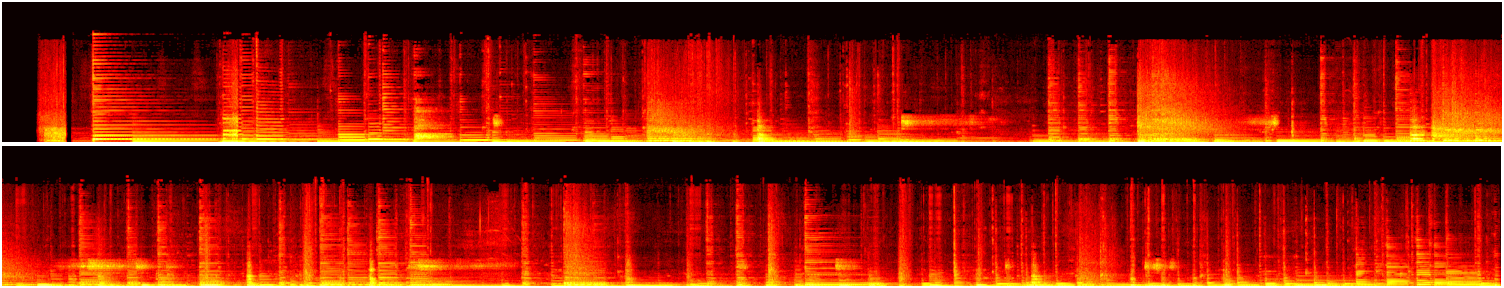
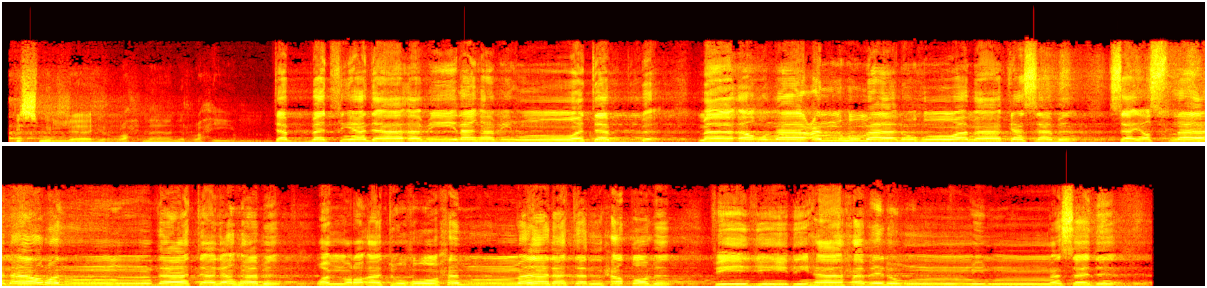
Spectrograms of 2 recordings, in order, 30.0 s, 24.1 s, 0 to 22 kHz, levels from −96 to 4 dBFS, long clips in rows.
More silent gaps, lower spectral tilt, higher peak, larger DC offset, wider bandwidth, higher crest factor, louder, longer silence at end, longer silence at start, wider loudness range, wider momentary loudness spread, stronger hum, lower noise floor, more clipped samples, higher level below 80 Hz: neither; first, -6 dB/octave vs -0.5 dB/octave; about the same, 0 dBFS vs 0 dBFS; neither; about the same, 17 kHz vs 16.5 kHz; first, 22 dB vs 16 dB; second, -23 LUFS vs -14 LUFS; second, 0 s vs 0.55 s; first, 0.35 s vs 0.05 s; about the same, 4 LU vs 4 LU; second, 9 LU vs 12 LU; neither; second, -42 dBFS vs under -90 dBFS; neither; first, -44 dBFS vs -62 dBFS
